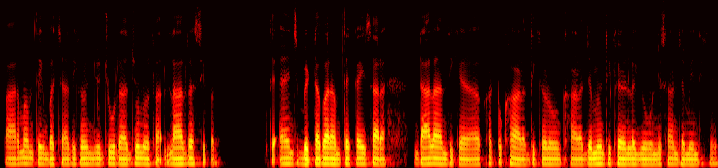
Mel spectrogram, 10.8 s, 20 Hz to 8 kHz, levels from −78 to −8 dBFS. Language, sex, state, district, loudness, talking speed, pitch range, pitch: Garhwali, male, Uttarakhand, Tehri Garhwal, -29 LUFS, 170 wpm, 95-100 Hz, 95 Hz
